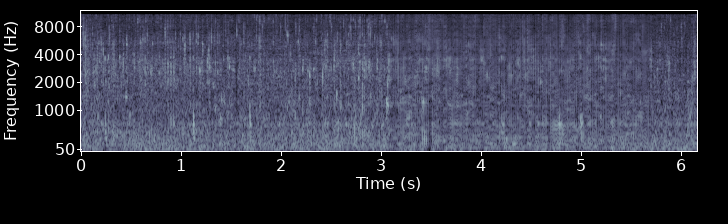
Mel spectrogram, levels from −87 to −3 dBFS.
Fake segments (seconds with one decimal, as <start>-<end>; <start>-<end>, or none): 3.1-5.7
